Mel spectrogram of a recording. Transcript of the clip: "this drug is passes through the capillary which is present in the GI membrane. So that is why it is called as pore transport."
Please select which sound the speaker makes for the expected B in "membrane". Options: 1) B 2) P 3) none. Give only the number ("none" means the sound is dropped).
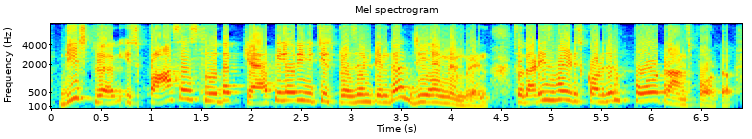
1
